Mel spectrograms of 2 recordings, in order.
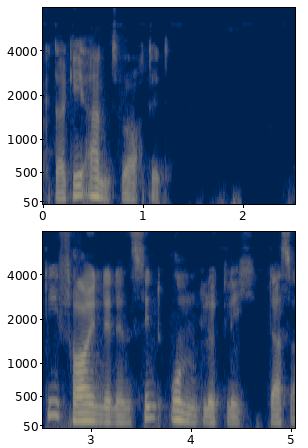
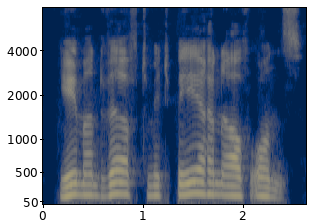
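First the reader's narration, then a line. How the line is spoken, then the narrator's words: Plain. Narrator (German): sagt Marie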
